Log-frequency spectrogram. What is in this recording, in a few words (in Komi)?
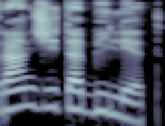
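транзита билет, Komi, female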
